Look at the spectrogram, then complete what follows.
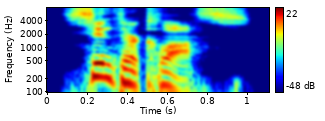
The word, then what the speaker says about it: Sinterklaas: So, in The Netherlands and Belgium region, that figure is known as Sinterklaas, which is the Dutch-ass, repronunciation of, Saint Nicholas, which I think means that then Santa Claus is just what happens when you de-Dutch that into, English.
